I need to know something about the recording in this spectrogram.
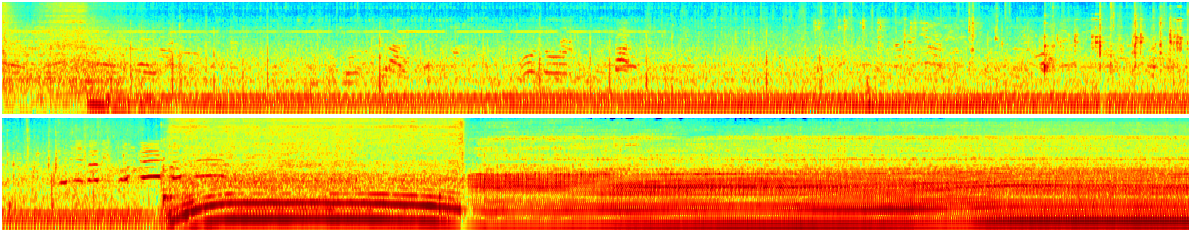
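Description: A pump engine runs with a steady loud drone.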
